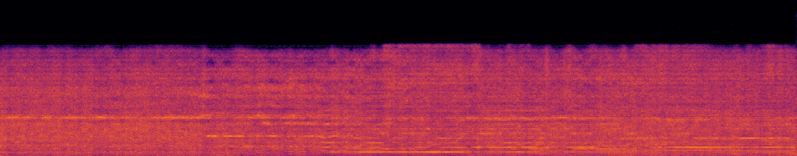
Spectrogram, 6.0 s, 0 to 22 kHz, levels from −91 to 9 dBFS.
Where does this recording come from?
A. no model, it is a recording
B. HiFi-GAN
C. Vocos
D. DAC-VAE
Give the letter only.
D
